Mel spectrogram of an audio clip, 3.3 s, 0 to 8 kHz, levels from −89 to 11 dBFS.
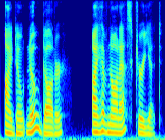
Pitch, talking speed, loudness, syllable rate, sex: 165 Hz, 180 wpm, -20 LUFS, 4.6 syllables/s, female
